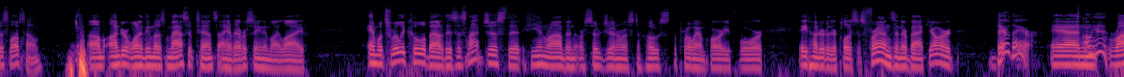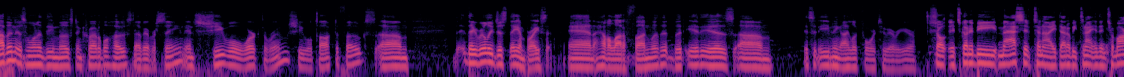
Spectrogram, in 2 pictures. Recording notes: broadcasts live from Sea Island at the RSM Classic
